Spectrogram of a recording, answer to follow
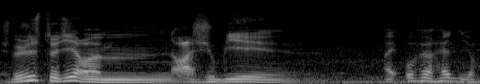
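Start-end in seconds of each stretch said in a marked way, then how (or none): none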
